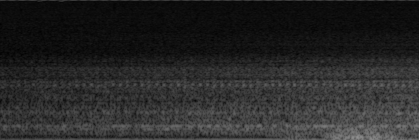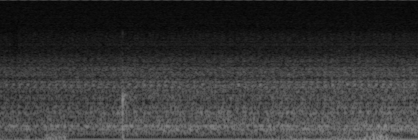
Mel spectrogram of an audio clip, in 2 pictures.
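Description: Steady low hum with a hiss over it, growing slowly louder.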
